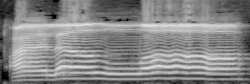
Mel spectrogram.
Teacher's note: lafz jalalah di sini dibaca tebal 2 harakat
